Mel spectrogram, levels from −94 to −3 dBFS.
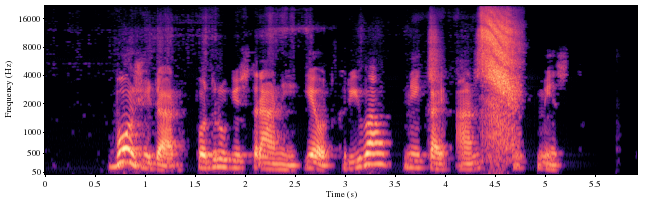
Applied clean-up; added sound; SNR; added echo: classical method spectral subtraction.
